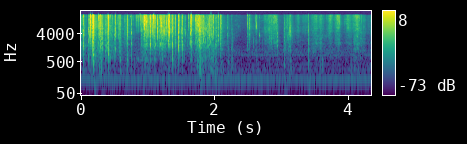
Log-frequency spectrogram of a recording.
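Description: A Pokémon booster pack's foil wrapper crinkling and tearing open in the hands for about two seconds, then only faint rustles and clicks as the cards are handled.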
